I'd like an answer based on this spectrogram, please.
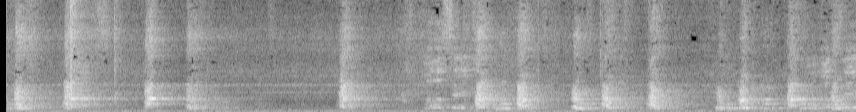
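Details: Boerboel, a South African Mastiff, one of the pair Enzo and Diva living in Egypt, gives deep barks in short bursts, some doubled, with people talking in the background.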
